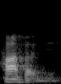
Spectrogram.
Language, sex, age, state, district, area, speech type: Hindi, male, 60+, Madhya Pradesh, Balaghat, rural, conversation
